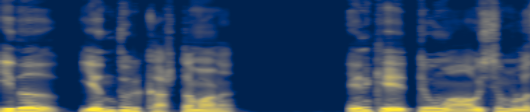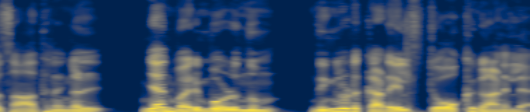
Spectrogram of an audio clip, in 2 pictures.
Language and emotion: Malayalam, angry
